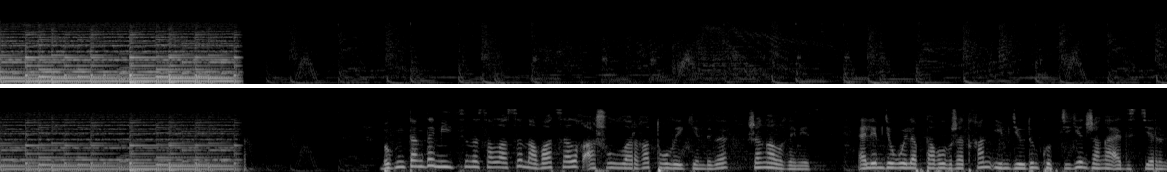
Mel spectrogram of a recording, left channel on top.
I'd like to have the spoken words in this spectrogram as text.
Бүгін таңда медицина саласы новациялық ашылуларға толы екендігі жаңалық емес. Әлемде ойлап табылып жатқан емдеудің көптеген жаңа әдістерін,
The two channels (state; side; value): normal; both; correlation 0.39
